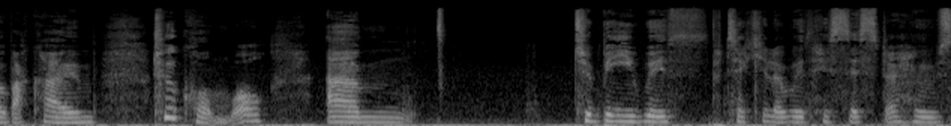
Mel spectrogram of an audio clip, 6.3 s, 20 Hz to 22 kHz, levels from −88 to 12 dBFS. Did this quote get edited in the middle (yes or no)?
yes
